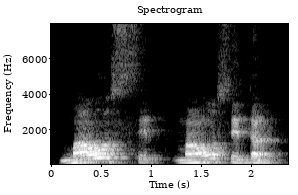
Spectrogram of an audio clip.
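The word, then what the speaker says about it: Mao Tse-tung: माओ सेतंग, MAO dash TSE dash TUNG, फिर dash होगा TSE के बाद। हाँ, इसको माओ जेडोंग लिख देते हैं बहुत जगह लोग, बोलने का तरीका है चाइनीज में, ऐसे स्पेलिंग इसका ये लिखते हैं, माओ जेडोंग, माओ सेतंग ऐसे लिखते हैं, टी साइलेंट होता है, माओ TSE TUNG, ठीक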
